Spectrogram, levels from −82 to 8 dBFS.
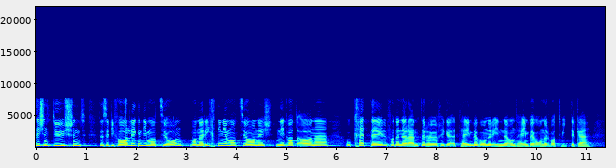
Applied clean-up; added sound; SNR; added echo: none; none; none; none.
